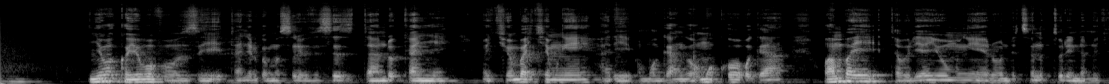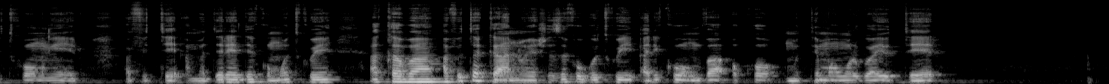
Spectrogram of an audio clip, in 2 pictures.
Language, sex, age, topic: Kinyarwanda, female, 18-24, health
